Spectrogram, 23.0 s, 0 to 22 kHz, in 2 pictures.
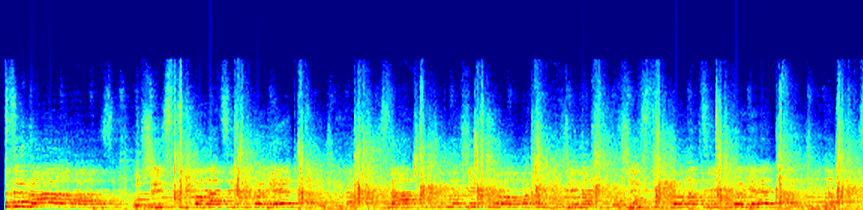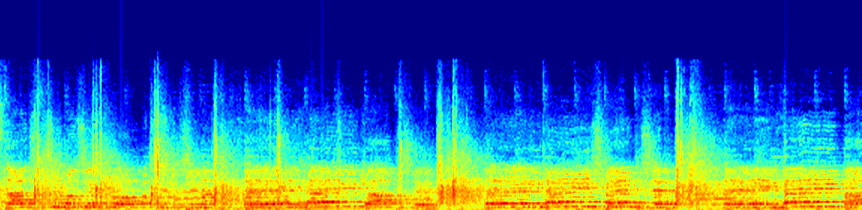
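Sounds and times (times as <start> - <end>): choir singing: 0.1 - 23.0
hand claps: 2.3 - 15.6, 16.8 - 18.0, 20.5 - 21.0.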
